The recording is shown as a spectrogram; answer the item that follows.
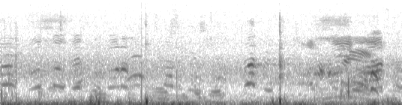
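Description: Distant shouts and calls of young football players across the pitch, short and scattered, over a low rumble of wind on the microphone. A couple of sharp thuds stand out about a second and a half in and near three seconds.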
